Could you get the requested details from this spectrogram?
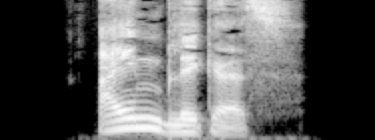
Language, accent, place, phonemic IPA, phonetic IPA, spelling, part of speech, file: German, Germany, Berlin, /ˈʔaɪ̯nblɪkəs/, [ˈʔaɪ̯nblɪkʰəs], Einblickes, noun, De-Einblickes.ogg
- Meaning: genitive singular of Einblick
